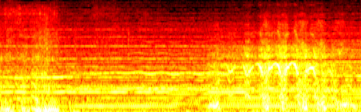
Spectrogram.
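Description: A mare whinnies, starting with a brief call and then giving a longer, quavering, high-pitched neigh with a wavering tone. No other sounds stand out.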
